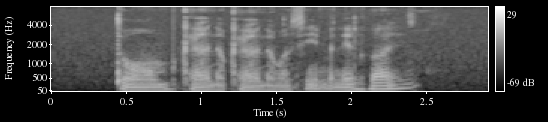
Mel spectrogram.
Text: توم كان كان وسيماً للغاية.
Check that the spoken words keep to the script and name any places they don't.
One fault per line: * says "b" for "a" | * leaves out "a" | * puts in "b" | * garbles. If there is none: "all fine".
all fine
